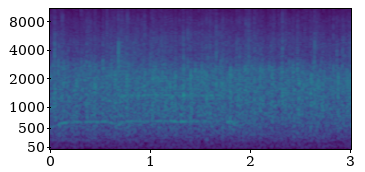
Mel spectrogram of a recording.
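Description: A church audience applauding: dense, even clapping from many hands, fairly faint, holds steadily for about three seconds without a break.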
